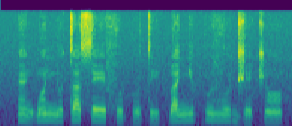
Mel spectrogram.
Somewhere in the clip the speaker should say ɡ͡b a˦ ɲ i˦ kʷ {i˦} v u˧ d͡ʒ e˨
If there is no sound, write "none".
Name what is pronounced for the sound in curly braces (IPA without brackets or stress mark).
i˦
